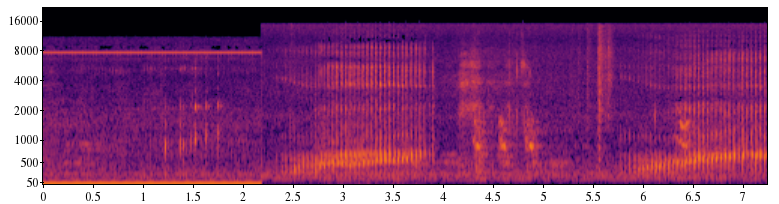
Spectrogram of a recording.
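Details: House cat heard with a steady purring rumble and a few short chirps, followed by slow, rising, whiny calls over background noise.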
